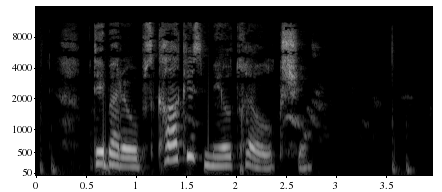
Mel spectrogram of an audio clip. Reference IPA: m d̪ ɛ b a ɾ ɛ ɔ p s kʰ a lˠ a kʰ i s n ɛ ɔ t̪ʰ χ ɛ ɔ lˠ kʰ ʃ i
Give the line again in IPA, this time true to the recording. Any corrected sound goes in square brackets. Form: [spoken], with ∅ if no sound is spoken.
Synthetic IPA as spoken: m d̪ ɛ b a ɾ ɛ ɔ p s kʰ a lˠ a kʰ i s [m] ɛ ɔ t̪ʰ χ ɛ ɔ lˠ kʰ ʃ i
